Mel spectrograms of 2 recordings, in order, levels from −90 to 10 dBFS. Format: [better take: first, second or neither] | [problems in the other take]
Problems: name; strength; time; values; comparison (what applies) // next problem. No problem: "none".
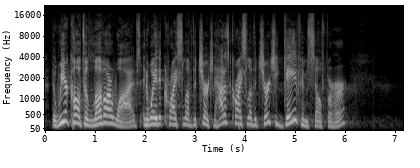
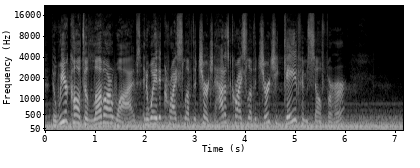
first | low rumble; noticeable; throughout; 15 dB below the speech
